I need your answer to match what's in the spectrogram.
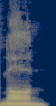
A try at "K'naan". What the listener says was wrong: Yeah, it's actually K-Naan, not Naan. No, it's Kanan, mate. Kanan. Surely you can't just call yourself Naan, surely.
